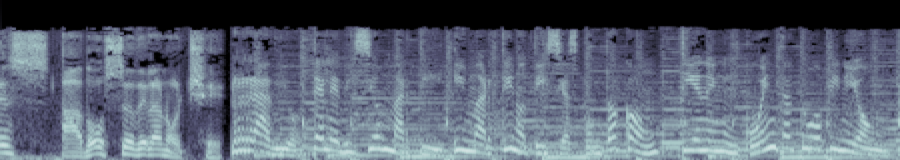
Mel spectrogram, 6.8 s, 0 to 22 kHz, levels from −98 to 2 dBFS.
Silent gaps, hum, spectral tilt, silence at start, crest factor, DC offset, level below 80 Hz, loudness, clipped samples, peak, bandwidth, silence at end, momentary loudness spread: none; none; -3.5 dB/octave; 0 s; 14 dB; under 0.1%; -32 dBFS; -17 LUFS; under 0.1%; -4 dBFS; 11 kHz; 0 s; 4 LU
